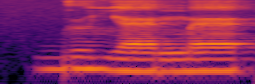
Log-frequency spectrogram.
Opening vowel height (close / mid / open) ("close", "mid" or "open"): close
